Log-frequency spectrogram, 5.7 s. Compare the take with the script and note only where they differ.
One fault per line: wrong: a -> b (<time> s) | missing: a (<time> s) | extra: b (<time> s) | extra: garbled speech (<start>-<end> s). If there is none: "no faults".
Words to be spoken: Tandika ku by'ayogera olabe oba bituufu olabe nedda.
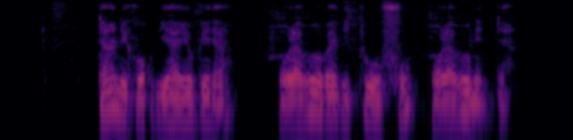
no faults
